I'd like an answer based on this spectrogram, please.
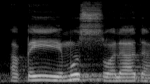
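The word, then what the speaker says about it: أقيموا الصلاة: है और लाम है लिहाजा रूफे शमसी से पहले जो अलिफ और लाम होता है उसको साइलेंट कर दिया जाता है और उसके बाद वाले जो रफ है यहां पर मीम है तो मीम को डायरेक्ट स्वाद से मिलाएंगे इसके बीच में जो भी हुरूफ है वह सब साइलेंट हो जाएंगे अकीम सलाता मीम को डायरेक्ट स्वाद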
